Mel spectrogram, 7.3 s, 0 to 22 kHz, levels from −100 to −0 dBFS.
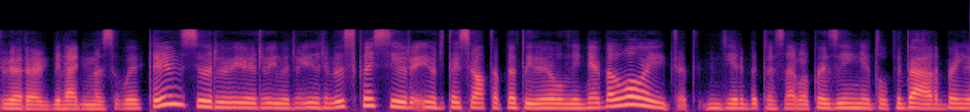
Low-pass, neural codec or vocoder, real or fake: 7.2 kHz; codec, 16 kHz, 0.5 kbps, FreqCodec, larger model; fake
